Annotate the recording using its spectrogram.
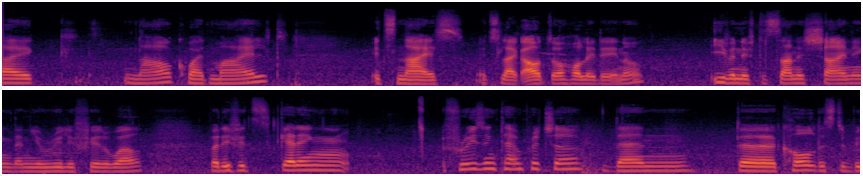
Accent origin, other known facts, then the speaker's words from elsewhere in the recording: Vienna, Austria; I'm from Vienna, from Austria, in Europe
